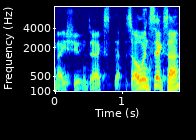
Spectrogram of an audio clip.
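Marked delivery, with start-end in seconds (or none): 0.0-0.8 very quiet, hushed, biting, heavily sarcastic. Quoting a famous movie line after losing every pick: sarcastic Bill Murray quote. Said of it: "a very sarcastic tone there".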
